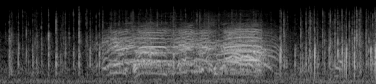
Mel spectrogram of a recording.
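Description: A group of dancers shouts together in unison outdoors.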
